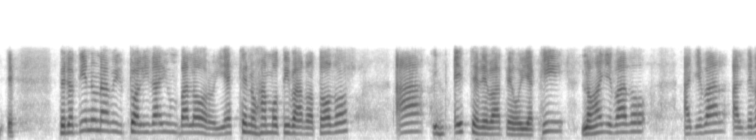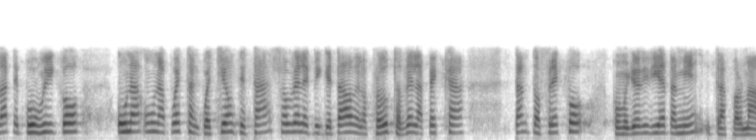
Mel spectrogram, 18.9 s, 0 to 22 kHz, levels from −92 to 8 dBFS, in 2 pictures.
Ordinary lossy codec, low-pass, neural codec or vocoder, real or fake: Opus, 16 kbps; 5.4 kHz; codec, 16 kHz, 2 kbps, FunCodec, trained on LibriTTS, 25 frames a second; fake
